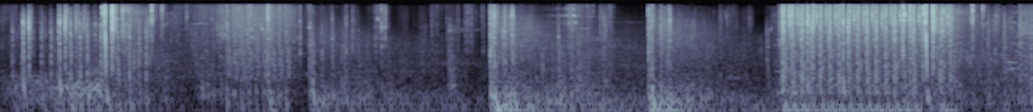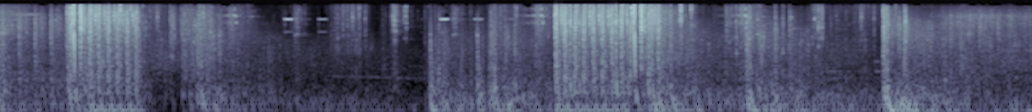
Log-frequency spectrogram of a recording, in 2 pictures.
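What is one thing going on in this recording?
A young man talks into a microphone with animation.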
